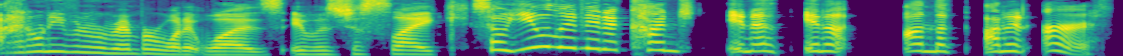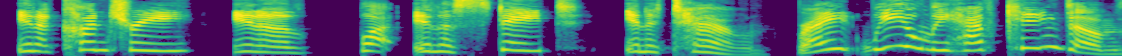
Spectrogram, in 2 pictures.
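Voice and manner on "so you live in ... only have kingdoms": high put-on voice, stumbling over phrases. Retelling a failed stand-up bit by a VTuber: impression of Ruby. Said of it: "That was a really good impression of Ruby".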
